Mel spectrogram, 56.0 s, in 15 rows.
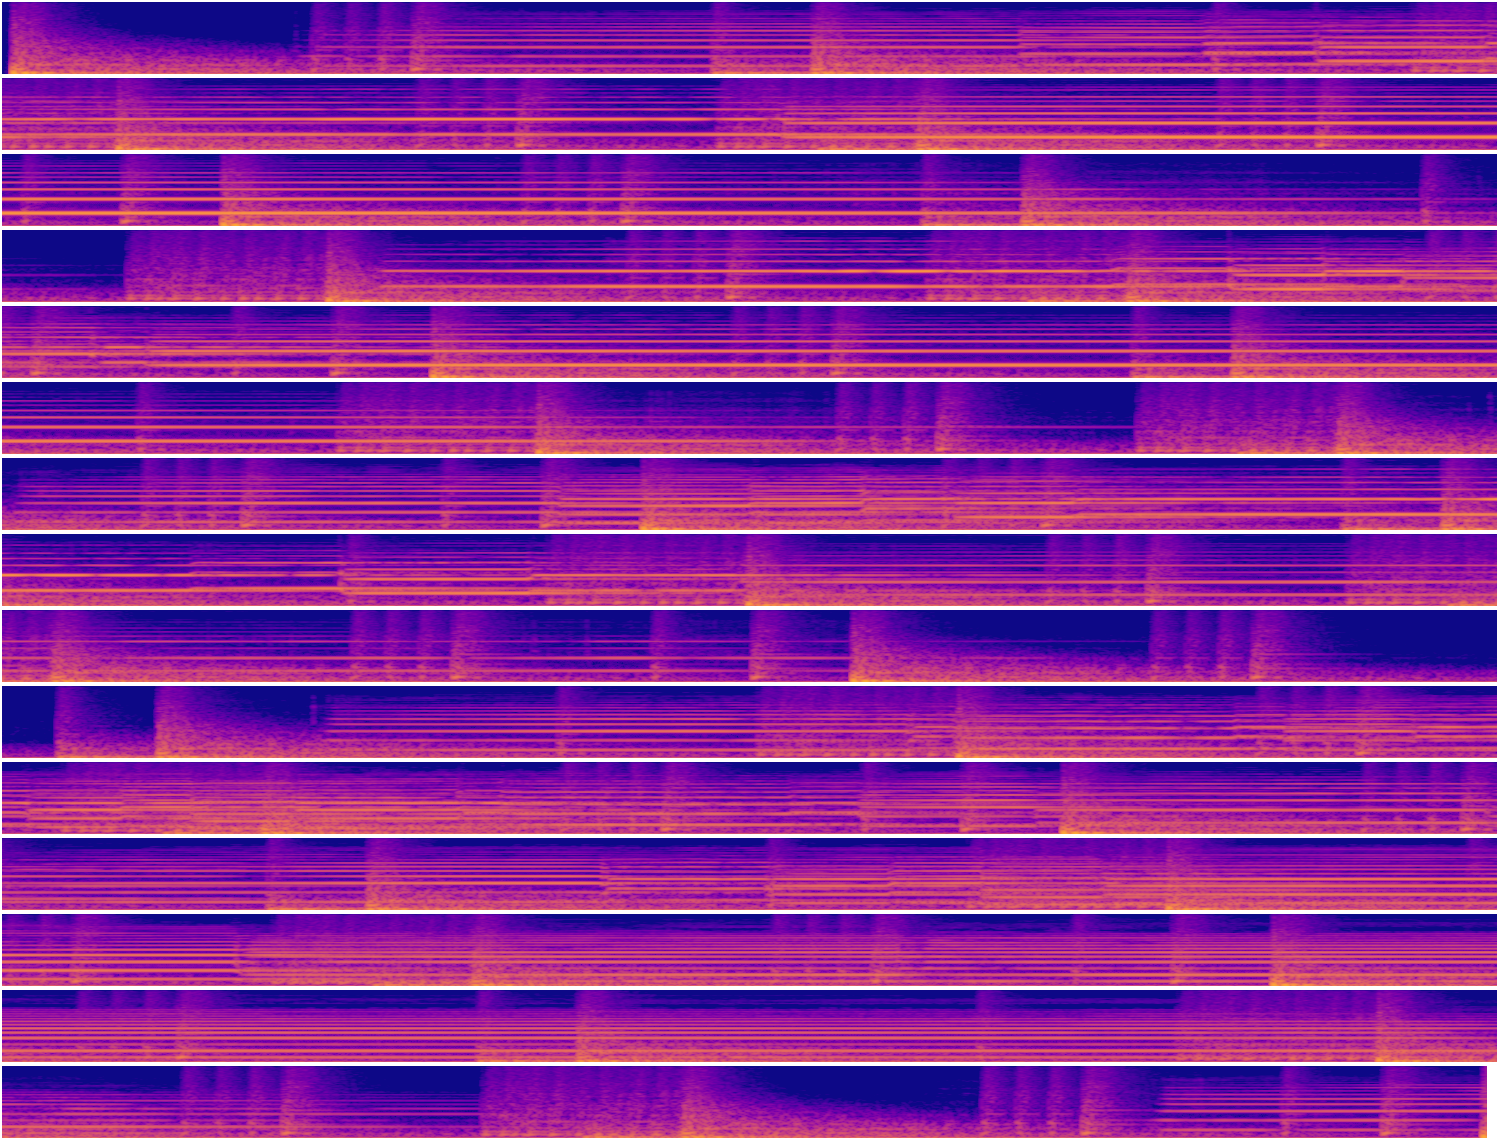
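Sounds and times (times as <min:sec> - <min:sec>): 
drums: 0:00.0 - 0:56.0
oboe solo: 0:00.8 - 0:11.2, 0:12.1 - 0:21.2, 0:22.4 - 0:32.4, 0:34.4 - 0:53.7, 0:55.2 - 0:56.0.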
